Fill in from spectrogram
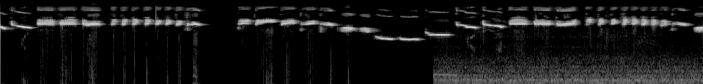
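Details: Cuban bullfinch delivering dense 'tembakan rapat' song for tutoring: fast high chips and whistles stepping downward, a brief pause, then renewed rapid high phrases over a faint low hum.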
